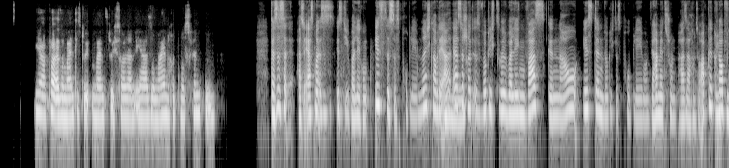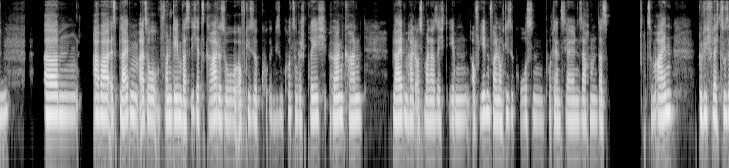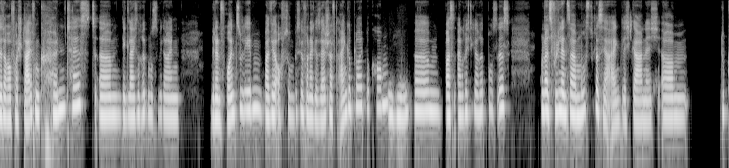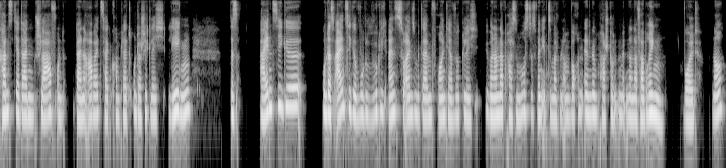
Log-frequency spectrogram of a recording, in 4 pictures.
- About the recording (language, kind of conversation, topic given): German, advice, Wie kann ich meine Abendroutine so gestalten, dass ich zur Ruhe komme und erholsam schlafe?
- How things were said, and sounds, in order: tapping; other background noise; stressed: "könntest"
